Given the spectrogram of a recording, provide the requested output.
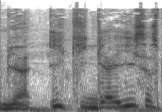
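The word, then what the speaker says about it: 生き甲斐: Vous proposez aux personnes de révéler leur, je ne sais pas si je prononce bien, Ikigai, ça se prononce comme ça ? Ikigai.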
